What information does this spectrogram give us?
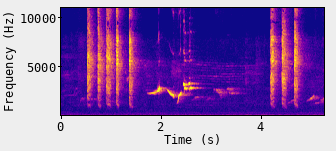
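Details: White-rumped shama singing to provoke rivals: a series of sharp clicking ticks, then a brief burst of slurred whistles, then more ticks and soft rising notes at the end.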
